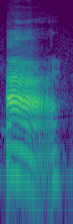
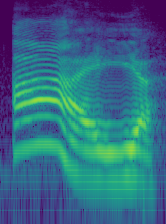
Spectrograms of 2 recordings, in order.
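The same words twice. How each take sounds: First: The vowel is a plain 'ah' without glide. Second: The vowel glides into a 'y' at the end. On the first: The speaker calls it wrong. "we don't say I" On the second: The speaker calls it right. "We say I. You hear the little y"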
